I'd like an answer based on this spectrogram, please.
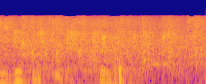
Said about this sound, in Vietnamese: Xin cả lớp cho một tràng pháo tay ạ.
